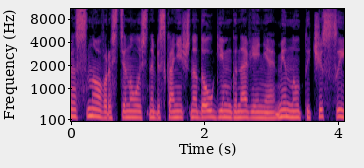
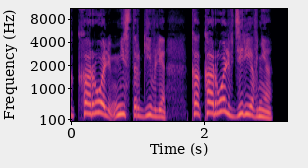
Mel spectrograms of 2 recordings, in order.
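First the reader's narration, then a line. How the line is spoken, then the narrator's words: Frightened stammer. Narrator (Russian): Он выглядел напуганным, заикаясь, произнес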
